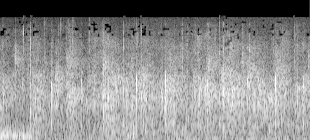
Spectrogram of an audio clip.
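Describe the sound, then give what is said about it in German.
An audience claps steadily, a dense wash of many hands with small sharp accents scattered through it, sustained at a moderate level for a few seconds with no one speaking. “Genau, erstmal ein großer Applaus.”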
